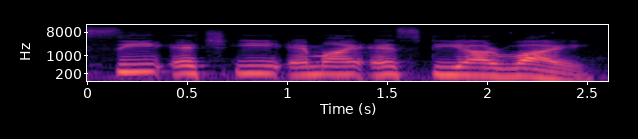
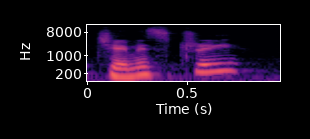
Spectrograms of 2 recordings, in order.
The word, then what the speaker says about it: chemistry: a word which is c h e m i s t r y can I say chemistry no the pronunciation is chemistry now here this is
